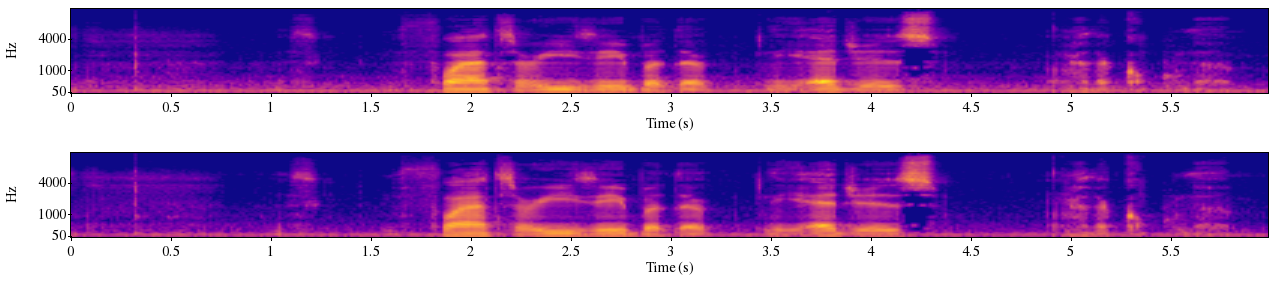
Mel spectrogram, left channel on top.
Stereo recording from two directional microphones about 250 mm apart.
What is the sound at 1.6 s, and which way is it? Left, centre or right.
Speech, right.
